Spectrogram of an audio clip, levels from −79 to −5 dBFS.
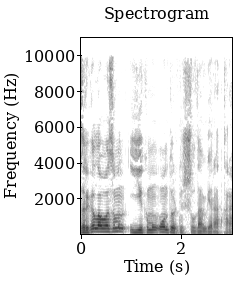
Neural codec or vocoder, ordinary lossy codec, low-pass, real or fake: none; MP3, 48 kbps; 9.9 kHz; real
